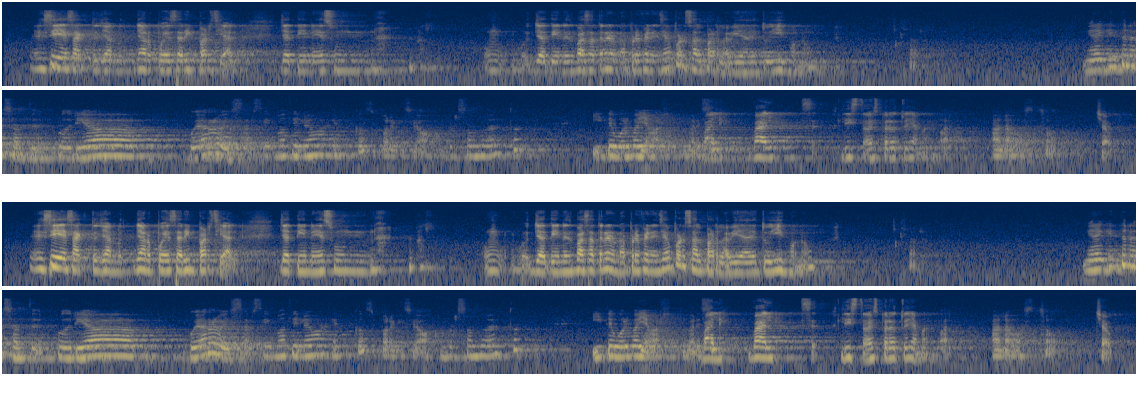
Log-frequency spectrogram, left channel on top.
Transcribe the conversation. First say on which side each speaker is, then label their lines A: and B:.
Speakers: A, on the right; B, on the right.
A: Eh, sí, exacto, ya no, ya no puede ser imparcial, ya tienes un, <laughs> un- ya tienes, vas a tener una preferencia por salvar la vida de tu hijo, ¿no?
B: claro. Mira qué interesante. Podría, voy a revisar si hay más dilemas éticos para que sigamos conversando de esto y te vuelvo a llamar, ¿te parece?
A: Vale, vale, se- listo, espero tu llamada.
B: Vale, hablamos, chao.
A: Chao.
